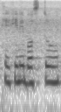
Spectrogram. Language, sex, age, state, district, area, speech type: Assamese, female, 30-45, Assam, Majuli, urban, spontaneous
